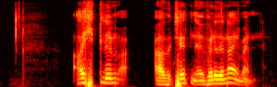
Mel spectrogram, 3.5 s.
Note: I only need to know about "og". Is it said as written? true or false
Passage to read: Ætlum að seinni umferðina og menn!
true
